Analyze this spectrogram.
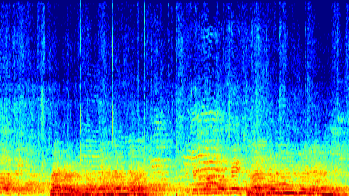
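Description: A man shouts with excitement close by.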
